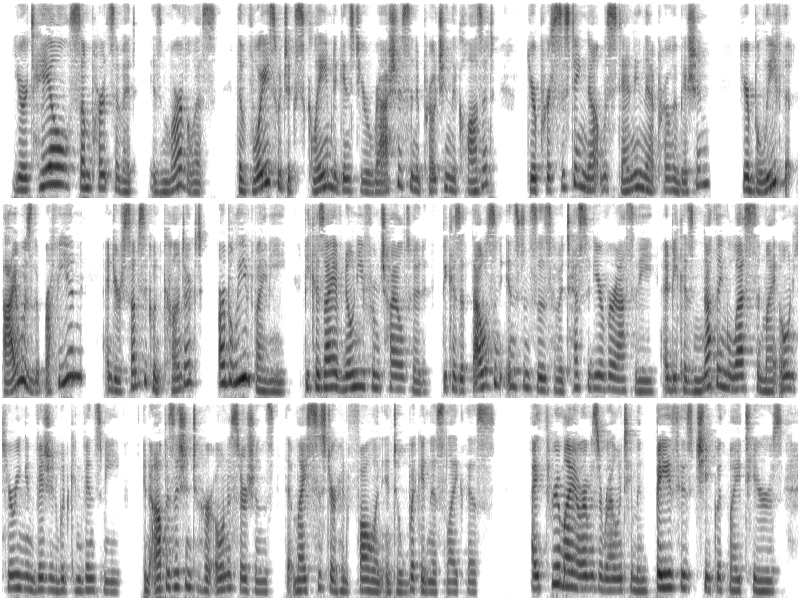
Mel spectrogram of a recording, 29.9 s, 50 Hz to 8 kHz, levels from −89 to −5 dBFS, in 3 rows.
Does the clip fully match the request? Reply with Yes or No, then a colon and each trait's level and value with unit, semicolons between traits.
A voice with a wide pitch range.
No: average, 4.3 semitones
